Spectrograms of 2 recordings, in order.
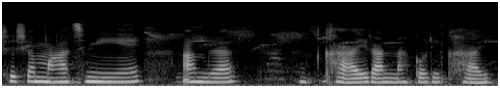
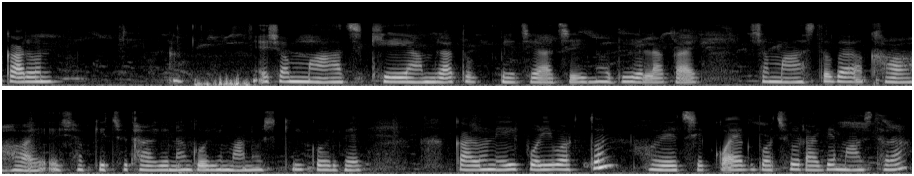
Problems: background sounds at intervals, continuous background conversations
